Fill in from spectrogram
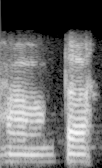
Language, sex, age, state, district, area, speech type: Maithili, male, 30-45, Bihar, Madhubani, rural, conversation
